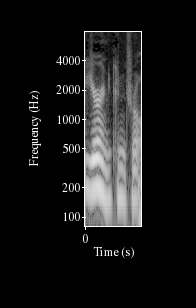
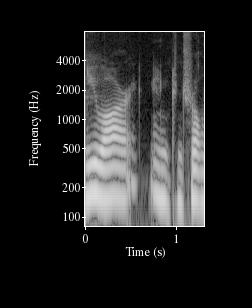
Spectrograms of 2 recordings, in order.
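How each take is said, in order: First: You are is shortened to one syllable. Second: You are is said as two full words. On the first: It can be misheard as a joke about urine. The speaker calls it wrong. "not you're in control" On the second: The listener is in charge of their health. The speaker calls it right. "you mean you are in control"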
